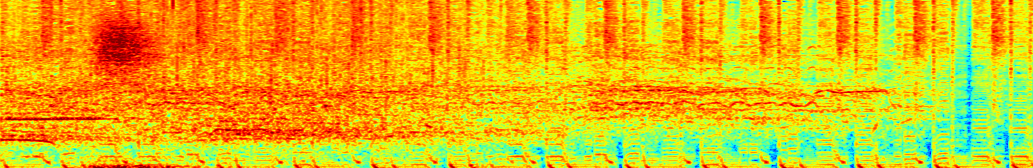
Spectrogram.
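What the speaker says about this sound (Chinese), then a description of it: "掌声有请沙溢" Studio audience applause welcoming actor Sha Yi onto a Chinese variety show stage, a dense, sustained clapping roar lasting throughout with rhythmic beats and music underneath.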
